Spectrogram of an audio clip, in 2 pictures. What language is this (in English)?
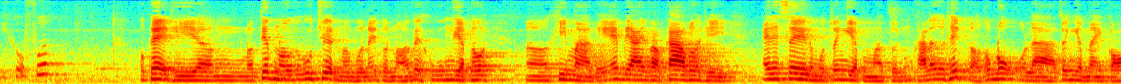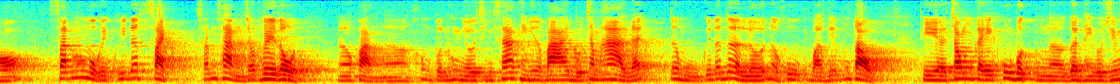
Vietnamese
